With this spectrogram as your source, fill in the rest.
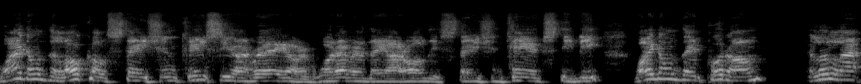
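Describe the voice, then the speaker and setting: His pitch moves across a very wide range. A man speaks at a moderate pace. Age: 80s+. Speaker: professor emeritus and Holocaust survivor. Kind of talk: casual interview conversation. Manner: hesitant, many fillers.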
